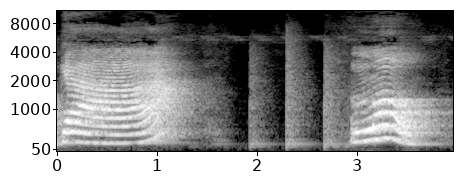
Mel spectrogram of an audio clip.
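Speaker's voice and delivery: "ga, ló" in two drawn-out beats, long pause between; split into syllables. Shown as a demonstration. Teacher showing pupils how galo divides, syllable by syllable. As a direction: break "ga, ló" apart, stretching each syllable. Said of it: "pega essa palavra e divide ela".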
